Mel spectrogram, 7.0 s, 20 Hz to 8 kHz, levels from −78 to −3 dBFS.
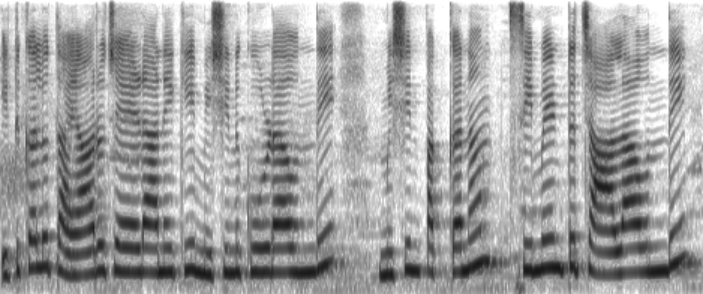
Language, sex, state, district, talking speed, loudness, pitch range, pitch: Telugu, female, Telangana, Mahabubabad, 95 wpm, -15 LUFS, 245-285 Hz, 250 Hz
